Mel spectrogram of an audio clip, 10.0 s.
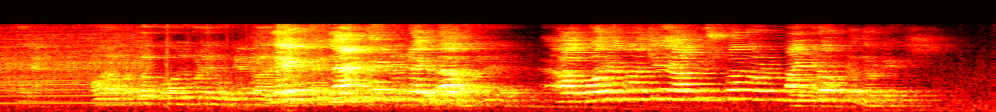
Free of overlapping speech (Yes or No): No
